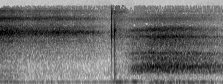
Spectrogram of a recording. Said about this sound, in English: So let's just get everyone breathing in their belly. Learn to breathe better.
